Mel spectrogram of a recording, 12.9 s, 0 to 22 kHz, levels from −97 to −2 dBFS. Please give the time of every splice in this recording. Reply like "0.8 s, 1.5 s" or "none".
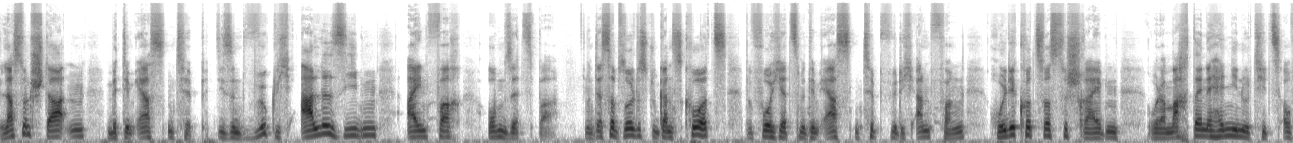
2.2 s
